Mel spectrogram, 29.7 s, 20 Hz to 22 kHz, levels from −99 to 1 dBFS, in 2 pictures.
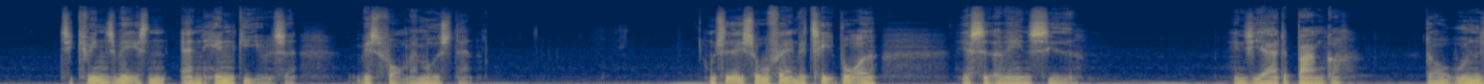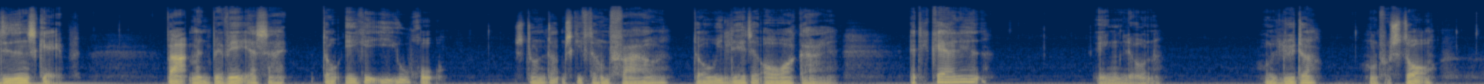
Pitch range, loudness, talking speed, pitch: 75-95 Hz, -32 LUFS, 105 wpm, 85 Hz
